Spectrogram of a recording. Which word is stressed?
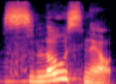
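slow. The stress falls on the word slow. The speaker calls it right. "it's supposed to be a little slow snail"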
